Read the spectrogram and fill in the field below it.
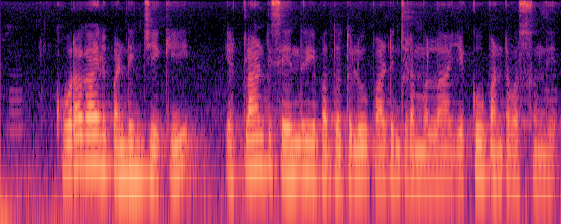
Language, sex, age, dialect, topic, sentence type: Telugu, male, 18-24, Southern, agriculture, question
